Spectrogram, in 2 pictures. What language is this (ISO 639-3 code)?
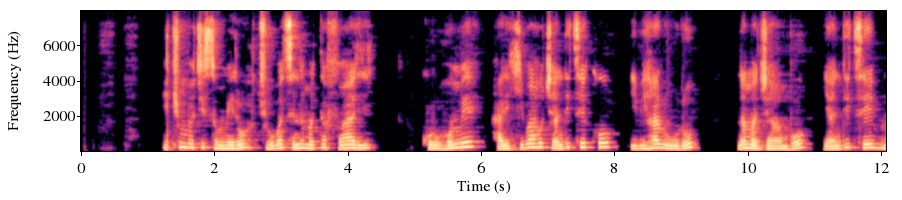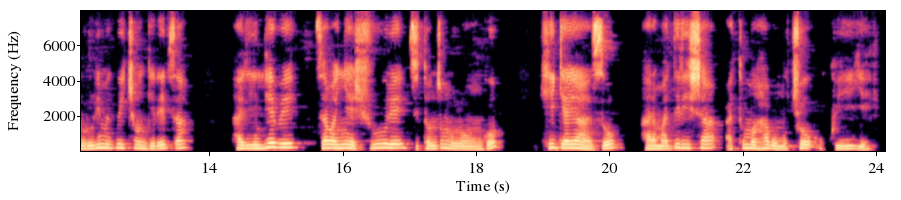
run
